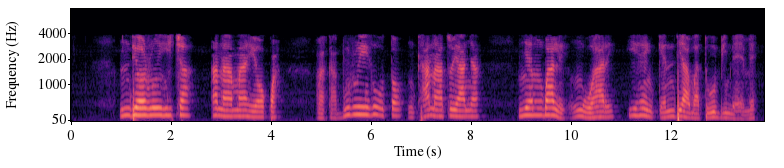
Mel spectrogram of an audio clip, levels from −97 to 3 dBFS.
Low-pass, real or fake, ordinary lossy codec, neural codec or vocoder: 7.2 kHz; real; AAC, 16 kbps; none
